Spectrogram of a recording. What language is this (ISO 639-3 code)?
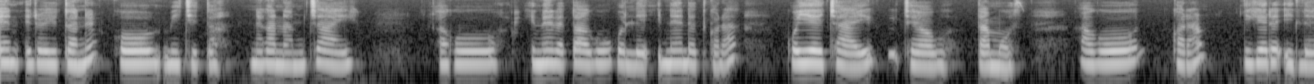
kln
